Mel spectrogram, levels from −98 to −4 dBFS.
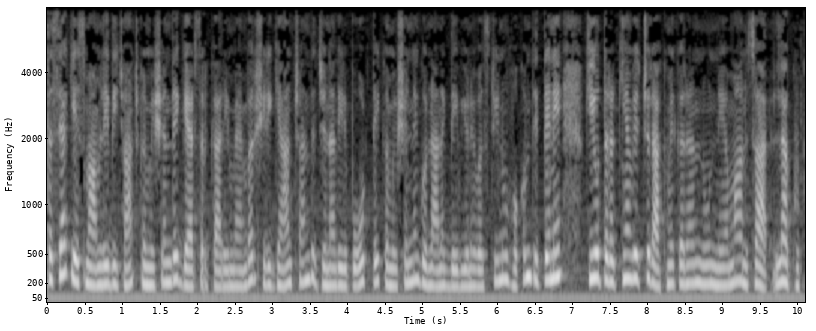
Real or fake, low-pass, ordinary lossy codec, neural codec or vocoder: real; none; none; none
